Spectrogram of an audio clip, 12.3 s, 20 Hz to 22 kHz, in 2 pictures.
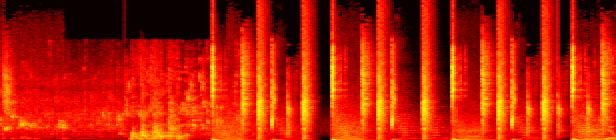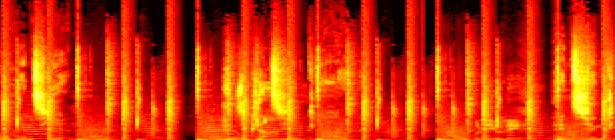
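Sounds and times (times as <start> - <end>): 
toilet flushing: 0.0 - 2.5
rhythmic tonal bursts: 2.1 - 12.3
speech: 6.1 - 7.3, 8.7 - 9.7.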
